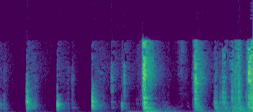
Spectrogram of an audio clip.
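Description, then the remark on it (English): A door is opened: several sharp latch clicks at a steady pace, then a heavier thunk and a rough scraping rush as it swings. No one speaks. “You lady, open the door.”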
